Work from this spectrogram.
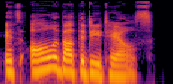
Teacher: Stress all and details, and keep the smaller words later. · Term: purposeful stress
